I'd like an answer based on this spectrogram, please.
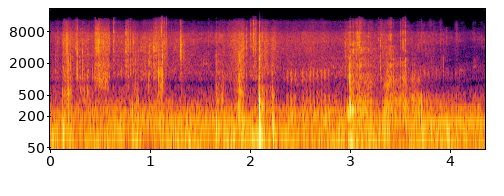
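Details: Purring from a stray cat being stroked on a Japanese cat island, filmed with a GoPro; a low, steady rumble runs throughout, broken by soft footsteps, crackles and a couple of sharp knocks.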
